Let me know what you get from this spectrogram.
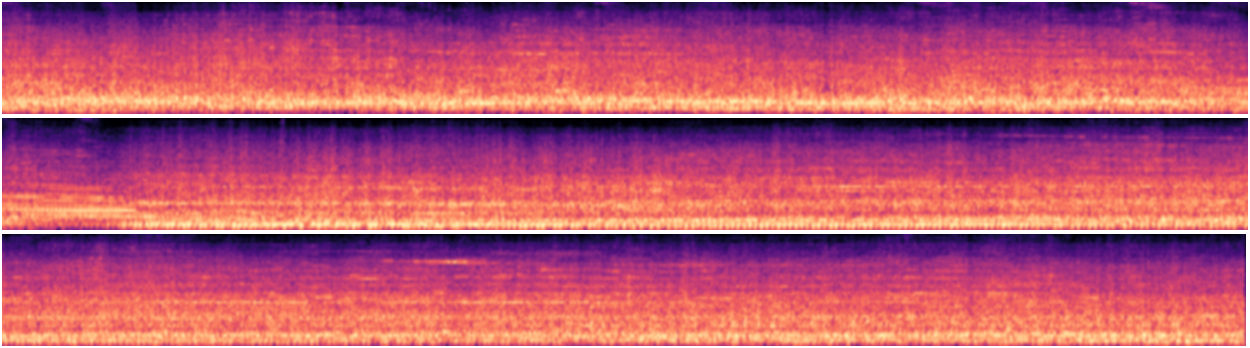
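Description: Double-stack intermodal freight train passing close by, its well cars rumbling and clattering over the rail joints. About ten seconds in, a set of mid-train GE diesel locomotives goes by: a whine falls in pitch as they pass, and a deep engine drone continues under the car noise.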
